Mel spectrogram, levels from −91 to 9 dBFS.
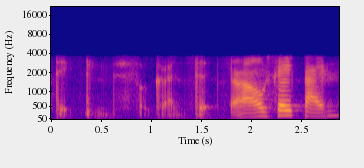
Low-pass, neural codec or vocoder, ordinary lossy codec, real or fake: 3.6 kHz; codec, 16 kHz, 0.8 kbps, ZipCodec; none; fake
